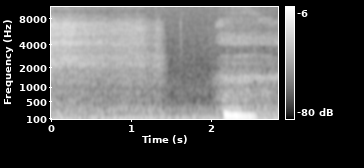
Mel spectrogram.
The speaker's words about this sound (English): So let's take a deep breath in right now.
